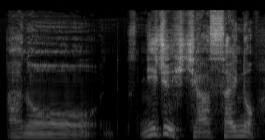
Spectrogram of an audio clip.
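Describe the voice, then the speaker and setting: A man's voice: lowish voice, big pitch swings, slow pace. A man in his fifties with a Kansai accent, hosting a casual radio show from a studio, telling stories and often laughing mid-sentence. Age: 50s. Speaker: radio host.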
